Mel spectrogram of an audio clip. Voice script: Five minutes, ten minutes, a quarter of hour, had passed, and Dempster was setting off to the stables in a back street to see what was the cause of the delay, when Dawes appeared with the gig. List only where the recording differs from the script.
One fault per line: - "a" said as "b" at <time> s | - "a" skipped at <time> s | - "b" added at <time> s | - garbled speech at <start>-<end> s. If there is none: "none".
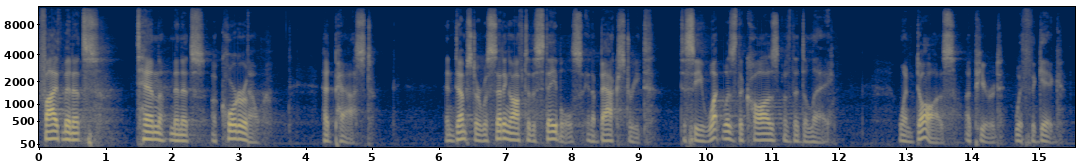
none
